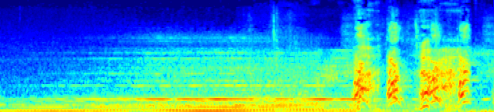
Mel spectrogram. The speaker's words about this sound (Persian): هر چقدر دوست داری واق واق کن.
